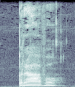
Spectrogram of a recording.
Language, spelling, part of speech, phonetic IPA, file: Czech, právo, noun, [ˈpraːvo], Cs-právo.ogg
- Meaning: 1. law 2. right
